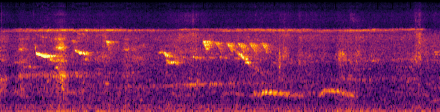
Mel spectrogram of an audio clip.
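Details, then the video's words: A dove gives a couple of low, soft, hollow coos near a large tree by a madrasa playground and fields in cool, windy weather; other small birds chirp and twitter higher over a steady wind rumble. "সবাই মনে হয় ঘুঘুর ডাক শুনতে পাচ্ছেন।"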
